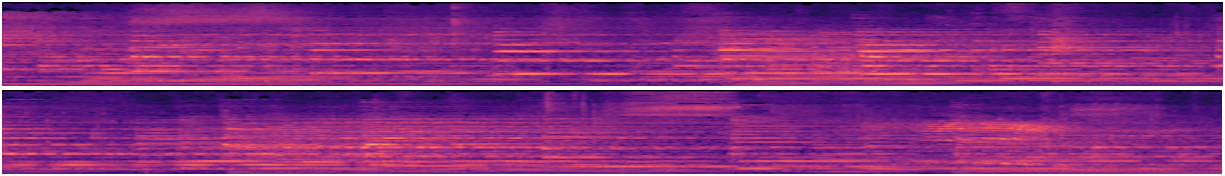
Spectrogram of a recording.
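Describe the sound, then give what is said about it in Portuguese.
Church bells ring out loudly and continuously, rich overlapping tones sustaining and shifting every few seconds, with no speech over them. “Vamos louvar o sino aí?”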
